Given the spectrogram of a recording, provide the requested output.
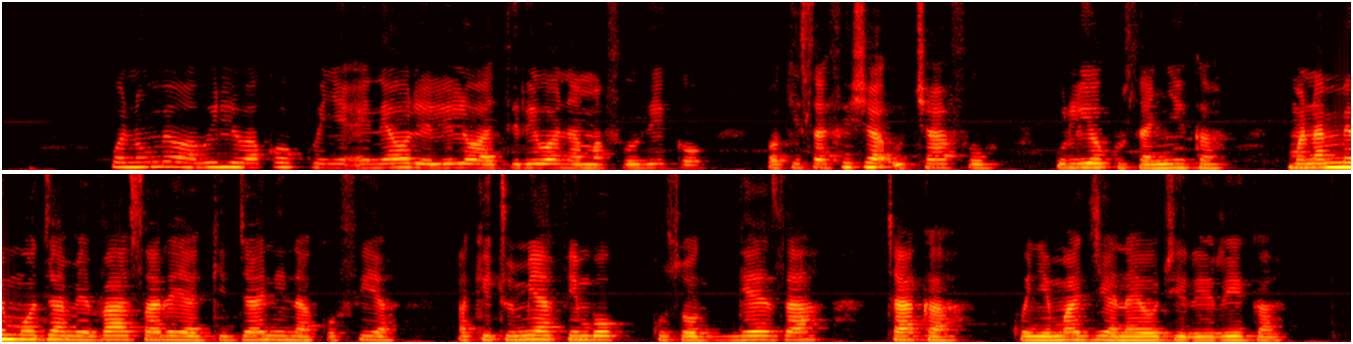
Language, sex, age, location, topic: Swahili, female, 18-24, Nairobi, government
